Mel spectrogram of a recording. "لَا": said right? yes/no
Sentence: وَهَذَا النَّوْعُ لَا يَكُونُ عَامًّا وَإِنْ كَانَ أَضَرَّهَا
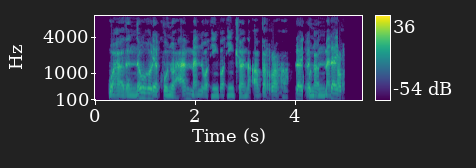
no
